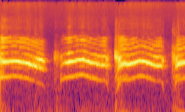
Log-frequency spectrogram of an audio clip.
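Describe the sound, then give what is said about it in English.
A person up in a tree imitates bird calls: four loud, wavering, squawk-like cries in quick succession, each about half a second long, with no other sounds. “Never mind making bird talk at me.”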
